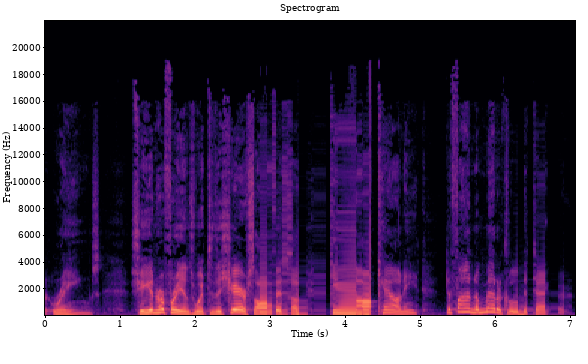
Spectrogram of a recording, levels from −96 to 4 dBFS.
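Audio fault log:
2.87 to 4.33 s and 6.25 s to the end: robotic sound from repeated short buffers. The speech becomes a rigid, metallic drone pinned at 100 Hz that still loosely tracks the syllables, with most of the real audio missing. The likely cause is late-arriving audio being covered by looping the last 10 ms block. Unlike dropouts or codec warble, the pitch stays locked rather than going silent or smearing.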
